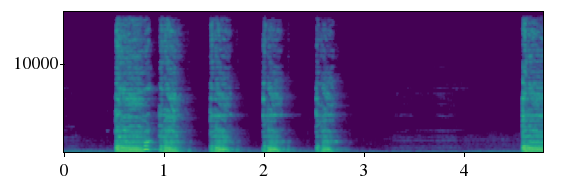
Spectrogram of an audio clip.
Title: still coughing like hell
